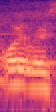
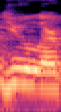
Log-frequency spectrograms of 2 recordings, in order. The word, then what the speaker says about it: Euler: we are working on euler's method today yes that's how you say it not not euler but euler and euler's method is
